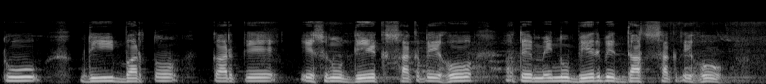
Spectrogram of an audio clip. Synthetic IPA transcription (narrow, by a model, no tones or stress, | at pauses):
ʈuːd̪iːbəɾt̪õː | kəɾkeː | ɪsnũːd̪eːkʰsəkd̪eːɦoːət̪eːmɛ̃ːnũːbeːɾbeːd̪əsːəkd̪eːɦoː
